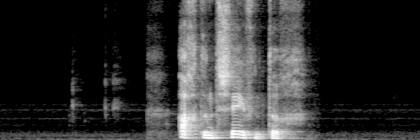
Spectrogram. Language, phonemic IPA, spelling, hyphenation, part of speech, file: Dutch, /ˈɑxtənˌzeːvə(n)təx/, achtenzeventig, acht‧en‧ze‧ven‧tig, numeral, Nl-achtenzeventig.ogg
- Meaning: seventy-eight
